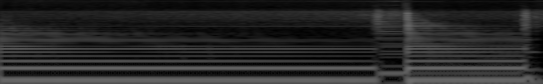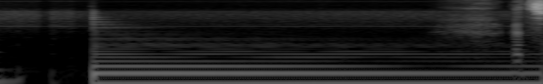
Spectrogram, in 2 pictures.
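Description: A single low electric guitar A string, slightly flat, rings steadily through the neck pickup, briefly dips and is plucked again while being tuned, sustaining clearly with no talking.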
